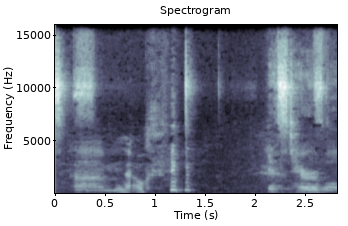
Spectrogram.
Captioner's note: laughs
